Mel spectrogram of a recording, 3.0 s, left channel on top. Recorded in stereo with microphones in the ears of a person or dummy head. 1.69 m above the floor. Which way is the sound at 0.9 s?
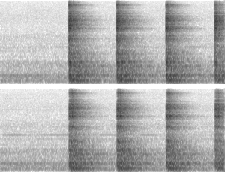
55° left (ahead or behind).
